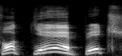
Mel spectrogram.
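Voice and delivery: put-on full-volume bellow in a Brooklyn accent. A voice answers a call for Shazam, in a Brooklyn accent. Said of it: "what's with the Brooklyn accent on this one?".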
